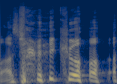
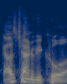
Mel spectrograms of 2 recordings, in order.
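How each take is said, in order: First: Higher and louder, laughing through it. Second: Said in the usual way. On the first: Real, not acted. To the audience, repeating the line while laughing. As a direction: break into real laughter on the line.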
